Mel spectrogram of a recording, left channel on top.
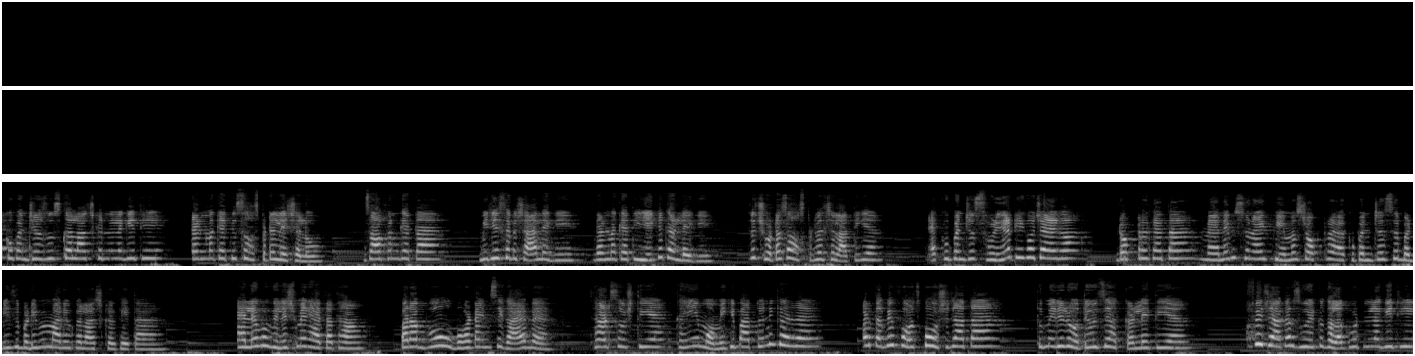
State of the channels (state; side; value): silent; left; 58 dB below the other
